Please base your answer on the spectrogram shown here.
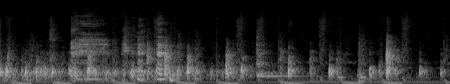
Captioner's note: laughs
